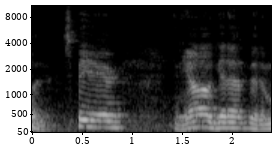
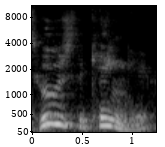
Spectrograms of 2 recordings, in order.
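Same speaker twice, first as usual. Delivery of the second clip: demanding invader; 7 semitones higher, 3 dB louder than usual. Acted.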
